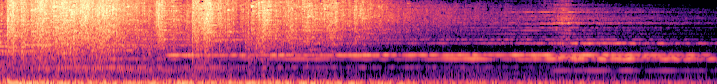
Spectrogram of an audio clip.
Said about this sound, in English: But the higher they flew, the more slippery the glass became, and they could scarcely hold it, till at last it slipped from their hands and fell to the earth and was broken into millions and billions of pieces.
